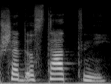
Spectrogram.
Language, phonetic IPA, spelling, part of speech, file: Polish, [ˌpʃɛdɔˈstatʲɲi], przedostatni, adjective, Pl-przedostatni.ogg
